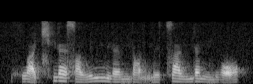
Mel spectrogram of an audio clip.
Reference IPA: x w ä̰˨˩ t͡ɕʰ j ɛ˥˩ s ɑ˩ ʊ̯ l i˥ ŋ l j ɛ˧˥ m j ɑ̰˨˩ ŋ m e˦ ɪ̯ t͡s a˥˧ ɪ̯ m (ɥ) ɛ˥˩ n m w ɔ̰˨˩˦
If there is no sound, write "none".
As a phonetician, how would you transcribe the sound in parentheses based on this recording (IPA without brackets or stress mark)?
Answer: j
